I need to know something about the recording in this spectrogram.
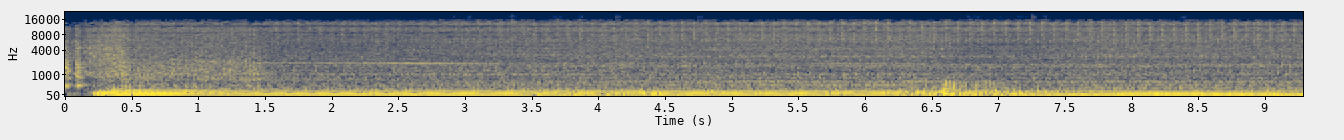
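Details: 2004 Infiniti G35 first start after alternator replacement and battery reconnect, before the thermostat opens for coolant bleeding: quick start flare then smooth, steady low hum, no belt squeal or chirp; normal idle.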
